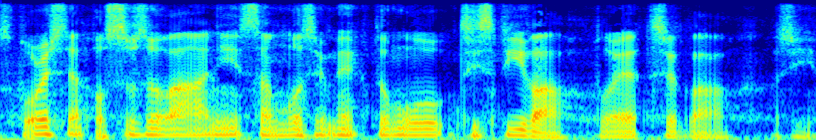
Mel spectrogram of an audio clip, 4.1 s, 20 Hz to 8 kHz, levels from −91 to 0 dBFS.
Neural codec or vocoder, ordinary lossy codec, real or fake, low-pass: autoencoder, 22.05 kHz, a latent of 192 numbers a frame, VITS, trained on many speakers; AAC, 48 kbps; fake; 7.2 kHz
